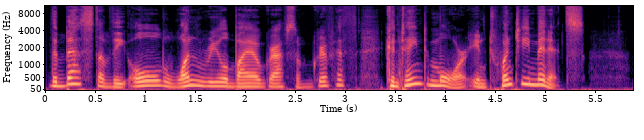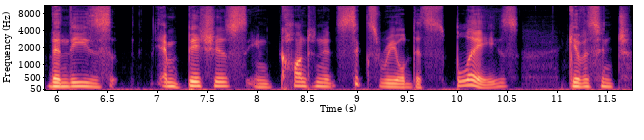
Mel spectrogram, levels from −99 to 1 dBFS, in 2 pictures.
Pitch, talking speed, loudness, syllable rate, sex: 155 Hz, 140 wpm, -20 LUFS, 4.3 syllables/s, male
